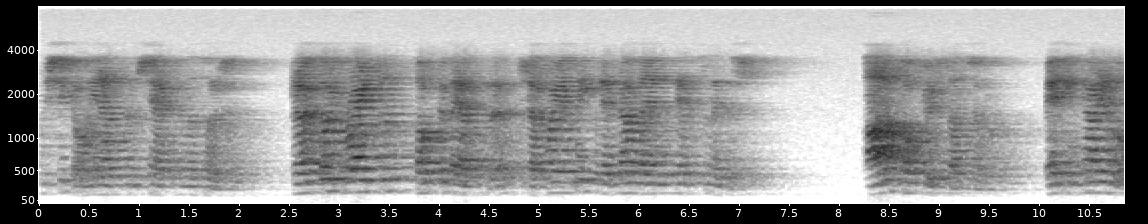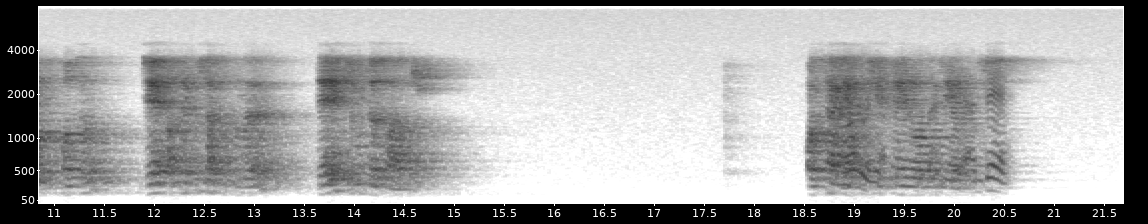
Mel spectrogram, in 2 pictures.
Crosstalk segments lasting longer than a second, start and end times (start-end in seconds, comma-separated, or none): 18.8-20.4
